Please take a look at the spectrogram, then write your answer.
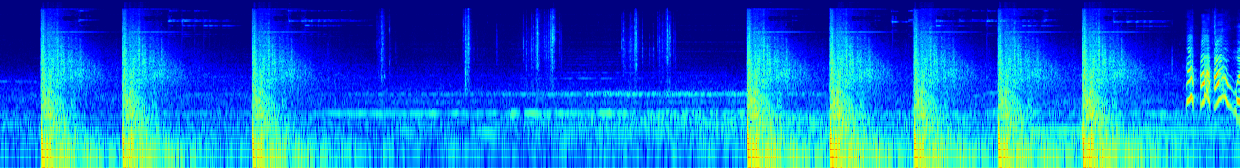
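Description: Gunshots in a video game ring out singly at a measured pace, each a sharp crack with a decaying tail, pausing mid-way before a second run of evenly spaced shots, loud and close.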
